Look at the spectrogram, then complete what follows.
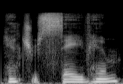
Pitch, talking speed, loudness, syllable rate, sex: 120 Hz, 195 wpm, -17 LUFS, 3.4 syllables/s, male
